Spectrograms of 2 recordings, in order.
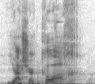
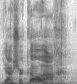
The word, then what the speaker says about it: Yasher koach: of a service is the Hebrew phrase, which is a little hard to pronounce, but, just use a lot of phlegm. Yasher koach. So, Yasher koach.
